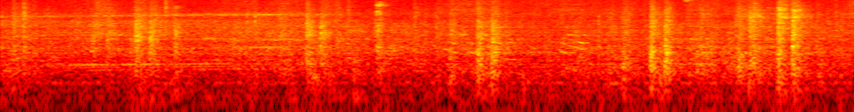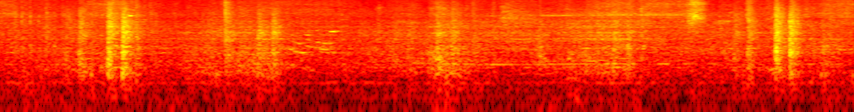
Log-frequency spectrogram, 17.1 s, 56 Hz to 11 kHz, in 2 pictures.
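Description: Tobu 30000 series electric train running at speed: a steady rolling rumble with wheels clacking over rail joints at irregular intervals, and a faint steady hum.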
